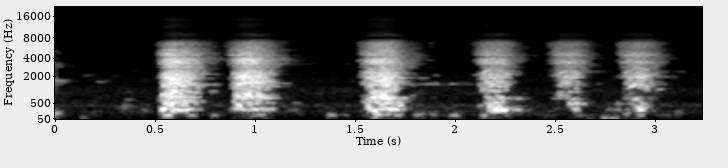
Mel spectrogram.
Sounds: Sniff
